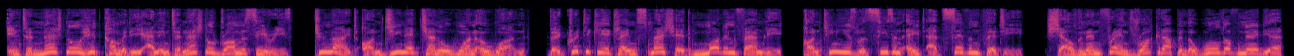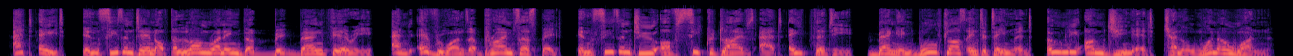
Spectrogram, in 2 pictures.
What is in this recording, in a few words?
English Skill Promo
